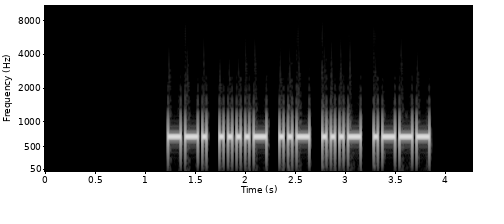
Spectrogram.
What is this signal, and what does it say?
Morse code, heard as a keyed tone, about 27 wpm, 700 Hz. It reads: G4UVJ
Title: DXCC-100 Call Signs - 5 Characters - Repeated 3x - 28wpm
